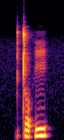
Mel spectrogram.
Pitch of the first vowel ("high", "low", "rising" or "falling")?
low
